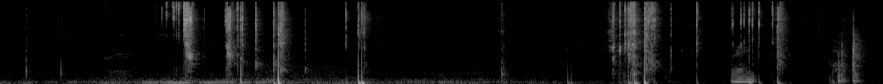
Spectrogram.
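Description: Adhesive tape is pulled and torn off a roll for circuit board repair: sharp ripping bursts, a couple near the start and a longer cluster later, close and loud in a quiet room, with a brief spoken word.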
